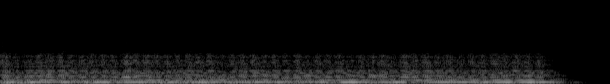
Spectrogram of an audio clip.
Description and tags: One-shot from Versilian Studios Chamber Orchestra 2: Community Edition sampling project.
Instrument family: Strings
Instrument: Solo Contrabass
Articulation: tremolo
Note: F#1
Midi note: 31
Midi velocity (center): 31
Microphone: 2x Rode NT1-A spaced pair, 1 AKG D112 close
Performer: Brittany Karlson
